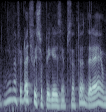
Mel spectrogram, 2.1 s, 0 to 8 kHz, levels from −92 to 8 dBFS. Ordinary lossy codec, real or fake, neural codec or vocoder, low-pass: none; real; none; none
